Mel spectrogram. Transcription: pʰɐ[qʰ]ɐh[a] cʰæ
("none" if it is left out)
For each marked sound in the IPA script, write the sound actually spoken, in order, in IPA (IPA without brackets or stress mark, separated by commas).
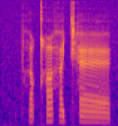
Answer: qʰ, a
